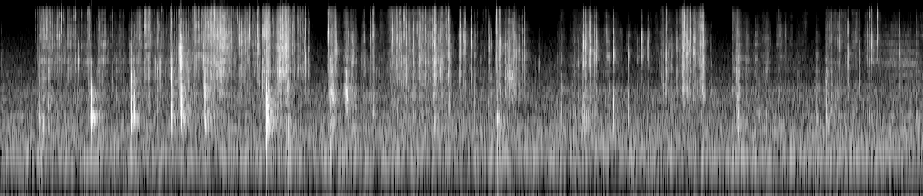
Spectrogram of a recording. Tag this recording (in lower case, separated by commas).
crumpling, speech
